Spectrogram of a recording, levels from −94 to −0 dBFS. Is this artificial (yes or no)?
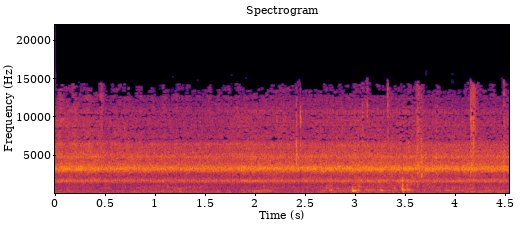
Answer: no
